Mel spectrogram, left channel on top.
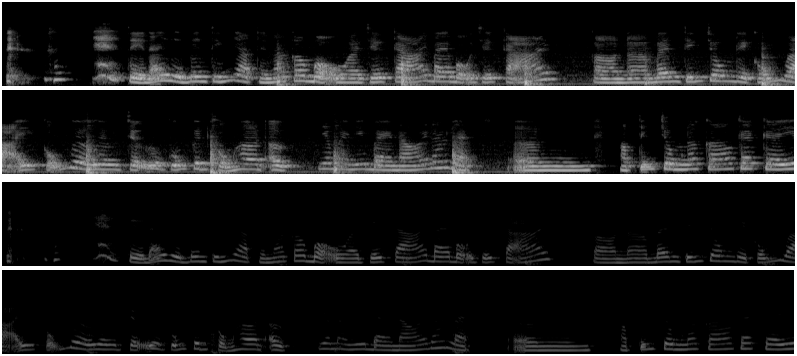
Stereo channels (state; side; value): quieter; right; 24.2 dB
